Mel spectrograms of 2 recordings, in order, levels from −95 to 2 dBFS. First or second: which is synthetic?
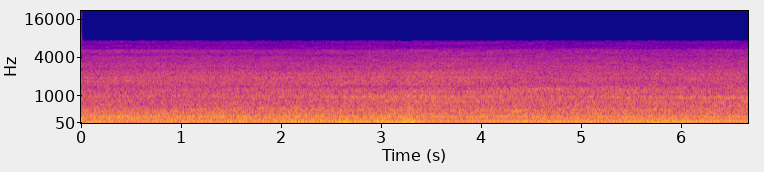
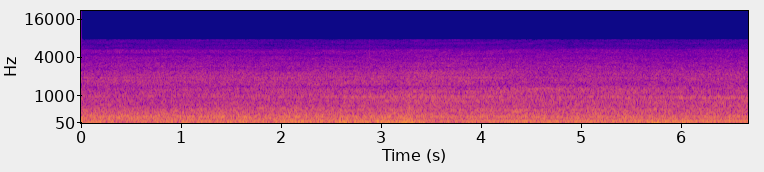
second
